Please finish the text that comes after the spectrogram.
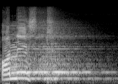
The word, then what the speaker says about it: honest: गोटे कौन शब्द कहवा गोटे दृष्टांत दवा आवार ऑनेस्ट ऑनेस्ट मध्य से परी HONEST ऑनेस्ट ऑनेस्टा मध्य अ उच्चारण होउची आवार रे आ उच्चारण होउची अ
